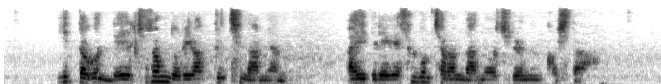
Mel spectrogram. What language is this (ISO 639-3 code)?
kor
